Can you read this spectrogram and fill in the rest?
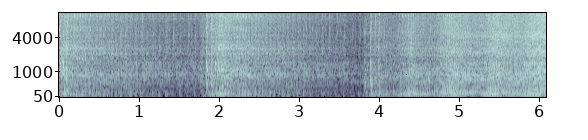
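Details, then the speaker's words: Motorbike engine at idle with quick throttle blips sounds crisp, with only a light valve tick and no knocks or rattles inside the engine; normal running. "Dũng cho nghe cho nghe tiếng máy coi nghe máy thái nổ Máy nổ nghe giòn quá giòn"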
